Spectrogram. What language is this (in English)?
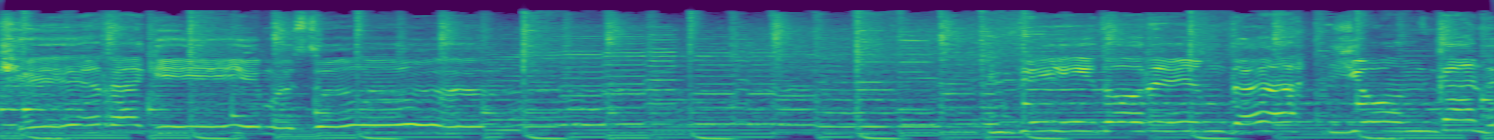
Turkish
